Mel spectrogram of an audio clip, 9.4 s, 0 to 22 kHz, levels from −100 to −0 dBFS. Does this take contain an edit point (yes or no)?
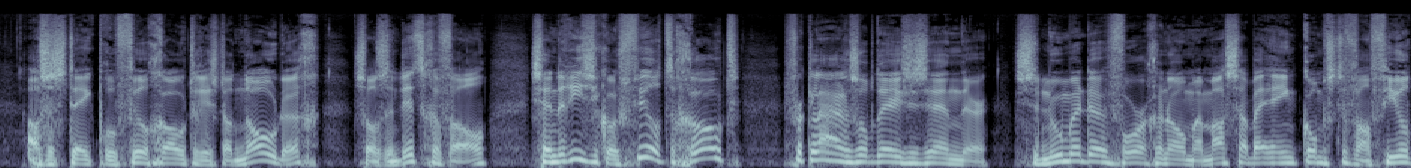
no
